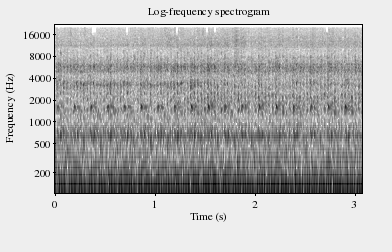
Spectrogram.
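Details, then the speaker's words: 2003 Volvo XC90 D5 diesel at idle after all engine mounts replaced: heavy throbbing drone about 220 pulses a minute, steering wheel shimmering at engine-cover frequency; stiff wrong torque mount apparently passing vibration straight into the subframe. "The wheel shimmer at idle. It's vibrating at pretty much exactly the same frequency as the engine cover is, which that says to me there's no dampening going on at least one of them."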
